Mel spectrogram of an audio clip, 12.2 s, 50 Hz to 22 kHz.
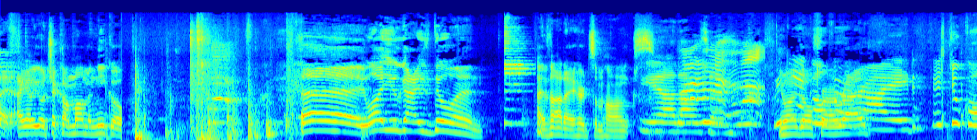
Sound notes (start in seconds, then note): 6.3 honk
